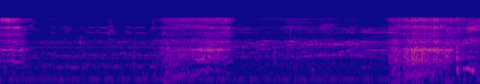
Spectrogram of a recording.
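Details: Snoring during sleep: rough, fluttering snores on each breath with a steady low hum and some background room sound.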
